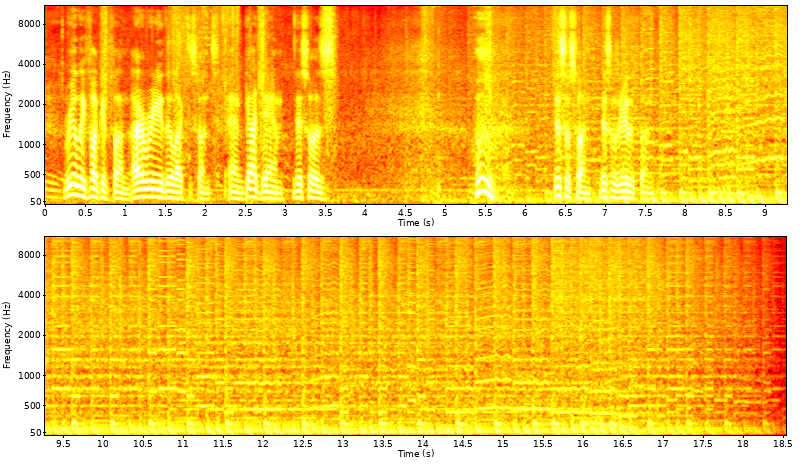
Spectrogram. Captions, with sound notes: really fucken fun i really do like this hunt and god damn this was (sigh) WOOO this was fun this was really fun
